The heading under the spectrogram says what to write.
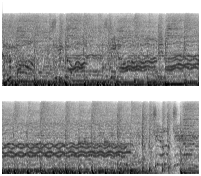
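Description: A loud, dense stretch of hard rock with driving drums, heavy bass and distorted guitars, a high wavering vocal line soaring over the top, easing off slightly near the end.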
